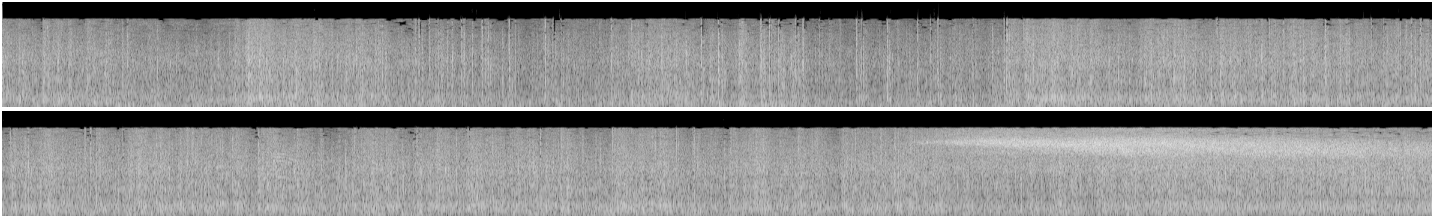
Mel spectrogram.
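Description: Large fireworks display going off in a dense, continuous barrage of bangs and crackles, with the separate bangs merging into a steady roar after about ten seconds. A high hiss joins in near the end.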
